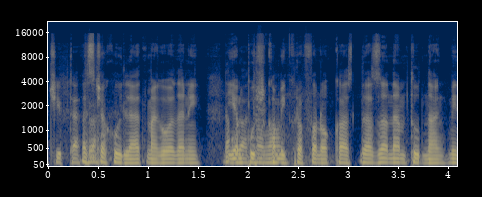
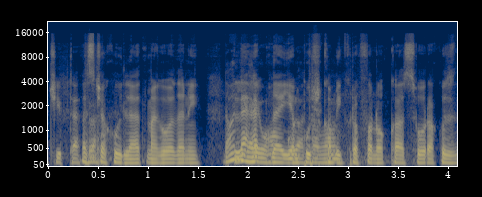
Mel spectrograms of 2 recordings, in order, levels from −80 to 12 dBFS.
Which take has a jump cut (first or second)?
first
